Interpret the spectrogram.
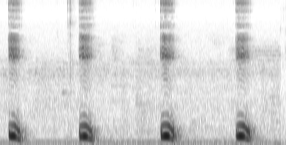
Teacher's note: In the IPA chart, this E sound is named as near front unrounded vowel. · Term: short E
